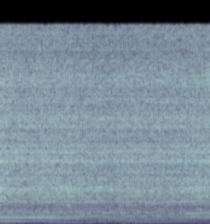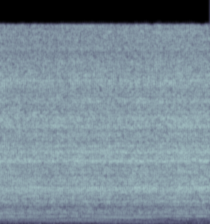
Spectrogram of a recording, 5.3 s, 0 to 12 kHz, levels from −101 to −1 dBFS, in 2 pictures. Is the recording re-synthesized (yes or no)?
no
